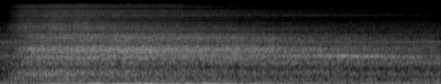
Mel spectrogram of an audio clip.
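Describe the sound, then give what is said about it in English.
A long, slow breath out during a guided breathing exercise, a soft airy rush that swells and fades over about two seconds, heard alone and quiet. “Long one out. Long breath in. Long breath out.”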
